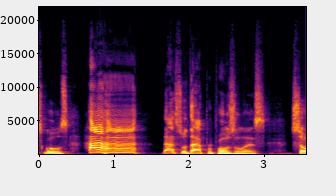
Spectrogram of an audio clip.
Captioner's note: laugh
